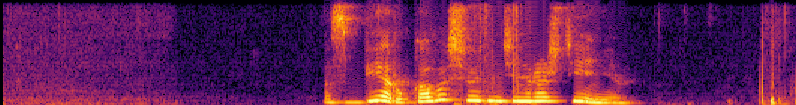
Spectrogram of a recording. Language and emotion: Russian, positive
